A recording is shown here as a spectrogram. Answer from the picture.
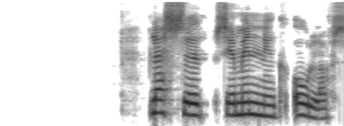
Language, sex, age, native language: Icelandic, female, 8, Icelandic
